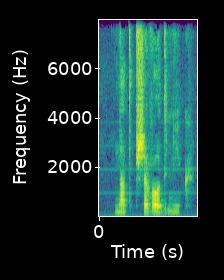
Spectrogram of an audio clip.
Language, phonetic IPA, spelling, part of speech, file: Polish, [ˌnatpʃɛˈvɔdʲɲik], nadprzewodnik, noun, Pl-nadprzewodnik.ogg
